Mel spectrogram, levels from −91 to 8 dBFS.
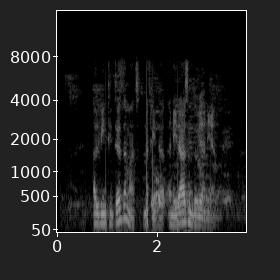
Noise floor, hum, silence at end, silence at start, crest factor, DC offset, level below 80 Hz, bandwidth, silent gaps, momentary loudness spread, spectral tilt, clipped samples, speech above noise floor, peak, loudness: -68 dBFS; none; 0.35 s; 0.2 s; 18 dB; under 0.1%; -72 dBFS; 8 kHz; none; 13 LU; -5 dB/octave; under 0.1%; 27 dB; -24 dBFS; -42 LUFS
